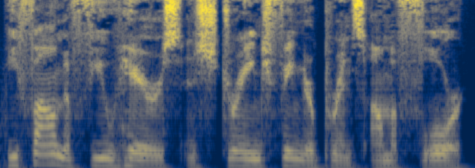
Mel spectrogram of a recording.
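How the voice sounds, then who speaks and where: A man reading a simple story aloud in a clear, even way for English learners. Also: lowish voice, measured pace, no room sound. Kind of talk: slow storybook narration for learners.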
